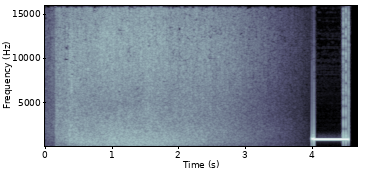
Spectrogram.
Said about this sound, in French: tu, tu peux me laisser un message après le bip sonore.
